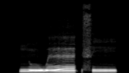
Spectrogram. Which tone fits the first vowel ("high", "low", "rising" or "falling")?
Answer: low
